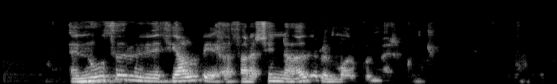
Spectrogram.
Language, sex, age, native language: Icelandic, male, 70-79, Icelandic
